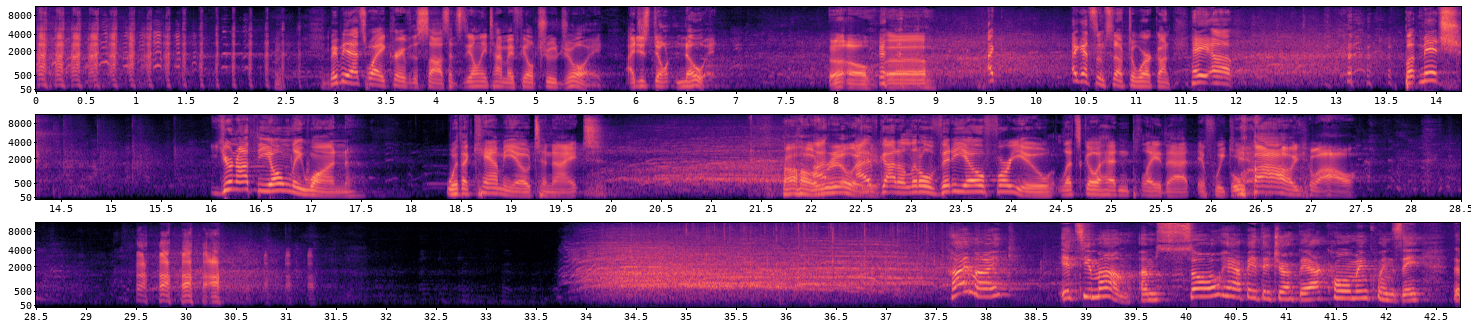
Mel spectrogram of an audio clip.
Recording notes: Recorded live at The Wilbur.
